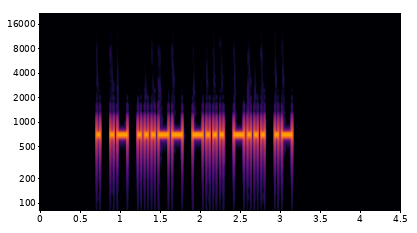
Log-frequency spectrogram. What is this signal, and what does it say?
Morse code, heard as a keyed tone, about 27 wpm, 700 Hz. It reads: EA3BBA
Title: DXCC-100 Call Signs - 6 Characters - 28wpm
